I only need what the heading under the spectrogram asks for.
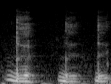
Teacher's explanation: You almost have to swallow it back again. When you say buh, your lips come together and bubble apart. Same thing back here, buh, but you've almost got to do it backwards.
